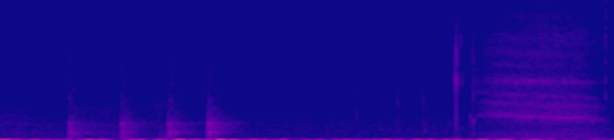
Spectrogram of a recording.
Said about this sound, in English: Okay, hold on. Grab, grab the phone. Knock on the door.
